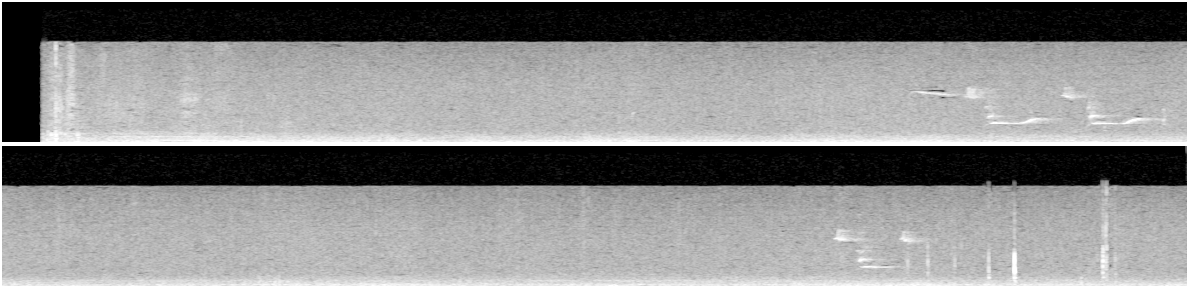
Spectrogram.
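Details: Many bees buzzing while feeding on lavender in a garden in Brittany in August: a steady, droning hum with layered tones from many wings, plus a few brief high bird chirps in the middle and near the end.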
